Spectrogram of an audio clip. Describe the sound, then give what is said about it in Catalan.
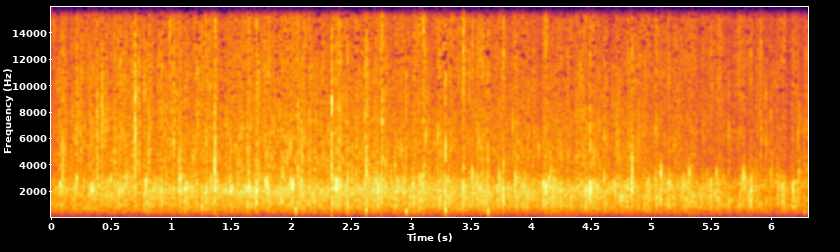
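An audience at the Sitges festival applauds the festival's volunteers steadily for several seconds, a dense, even wash of many hands clapping with scattered sharper claps standing out, sustained at a constant loud level without speech. “Así que, dedicando también un fuerte aplaudimiento a los voluntarios, como siempre, de este festival, que cumpleis 25 años.”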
